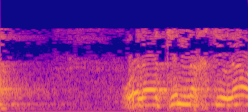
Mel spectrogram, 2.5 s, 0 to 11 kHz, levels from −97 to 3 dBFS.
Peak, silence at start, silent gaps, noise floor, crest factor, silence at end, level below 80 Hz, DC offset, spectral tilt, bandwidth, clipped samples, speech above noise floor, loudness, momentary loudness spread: -8 dBFS; 0 s; none; -43 dBFS; 12 dB; 0 s; -52 dBFS; 0.2%; -10.5 dB/octave; 4.8 kHz; under 0.1%; 25 dB; -20 LUFS; 19 LU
